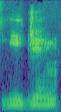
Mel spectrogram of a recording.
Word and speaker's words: I Ching: And I Ching is spelled I-C-H-I-N-G. I Ching, it looks like it's really pronounced Yi Jing.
